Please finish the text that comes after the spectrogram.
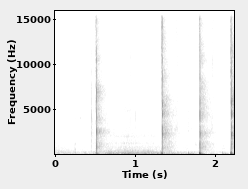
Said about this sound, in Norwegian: var det et bra knips? Ja.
